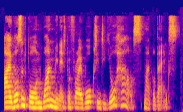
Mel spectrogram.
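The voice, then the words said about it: Convincing put-on British accent. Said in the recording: “So the British accent is it comes naturally... it sounds incredible”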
